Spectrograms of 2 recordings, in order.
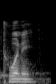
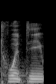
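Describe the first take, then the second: First: The t after the n is dropped entirely. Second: The t after the n is clearly pronounced. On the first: The speaker calls it right. "we say 20. T-W-I-N-N-E-Y" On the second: The speaker calls it wrong. "Not 20"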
